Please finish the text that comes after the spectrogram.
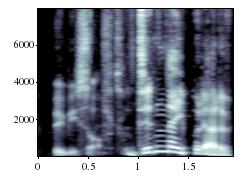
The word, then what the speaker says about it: Ubisoft: ubisoft sorry ubisoft yeah as we learned this week it is definitively ubisoft didn't they put out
